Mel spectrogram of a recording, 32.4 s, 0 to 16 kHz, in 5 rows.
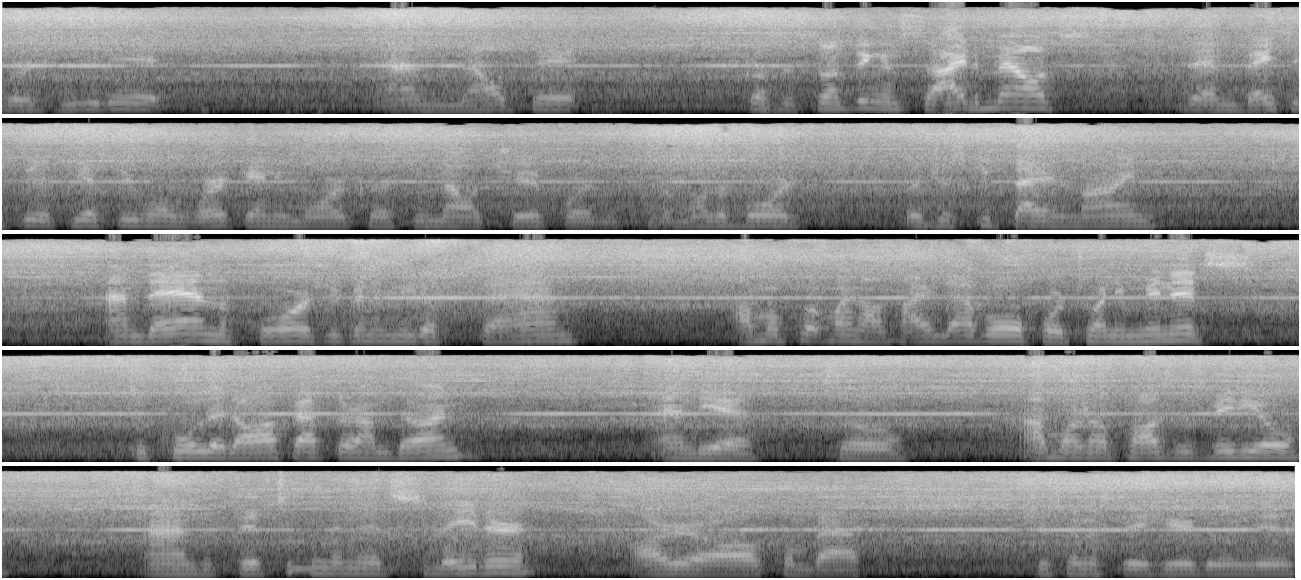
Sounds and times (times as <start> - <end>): Hair dryer: 0.0 - 32.4.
